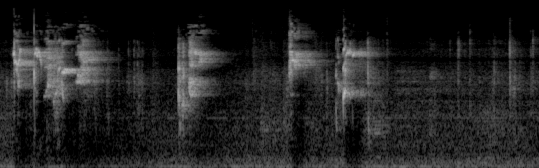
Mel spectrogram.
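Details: Lovebird giving shrill, high chirps: four separate bursts of harsh squeaky notes, some with short whistled tones, spaced about a second apart with quiet between.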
